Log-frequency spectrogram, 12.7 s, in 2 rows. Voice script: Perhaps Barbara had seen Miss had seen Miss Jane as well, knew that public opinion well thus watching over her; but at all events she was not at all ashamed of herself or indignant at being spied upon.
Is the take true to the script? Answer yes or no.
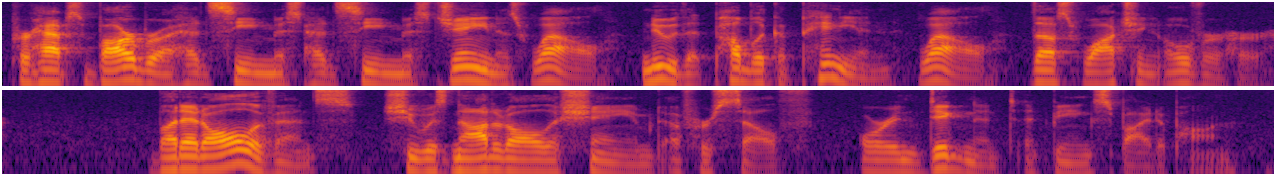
yes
